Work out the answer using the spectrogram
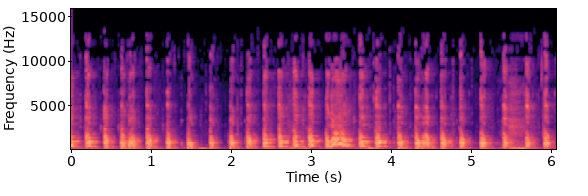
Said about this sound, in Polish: A kogut, on sprawuje nad tym wszystkim pieczę. On czuwa i tutaj to wszystko słychać w tym jego gdakaniu.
